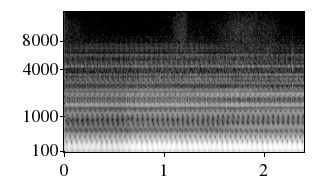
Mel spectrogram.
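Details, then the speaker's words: Guitar amp with the volume turned way up: a steady, low 60 Hz hum with a buzzy edge from a ground loop, present before a Hum X filter was fitted, which quietened it. "obviously I turned the volume way up because I wanted you to hear that hum a little bit better"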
